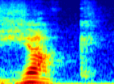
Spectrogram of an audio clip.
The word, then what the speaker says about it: Jacques: Now it's pronounced Jacques.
